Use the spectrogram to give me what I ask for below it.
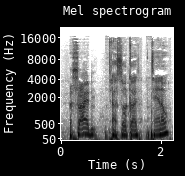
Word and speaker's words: Ahsoka Tano: So TV, first off, Rosario Dawson, which is some awesome news for Mandalorian season 2, is, I'm going to butcher this name because I never watched the Ahsoka Tano. – Ahsoka, yes. Tano.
